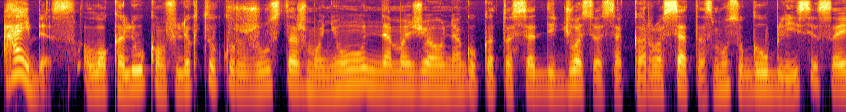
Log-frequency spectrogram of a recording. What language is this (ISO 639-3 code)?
lit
